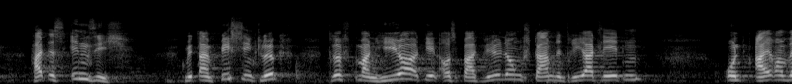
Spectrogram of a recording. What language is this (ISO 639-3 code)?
deu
